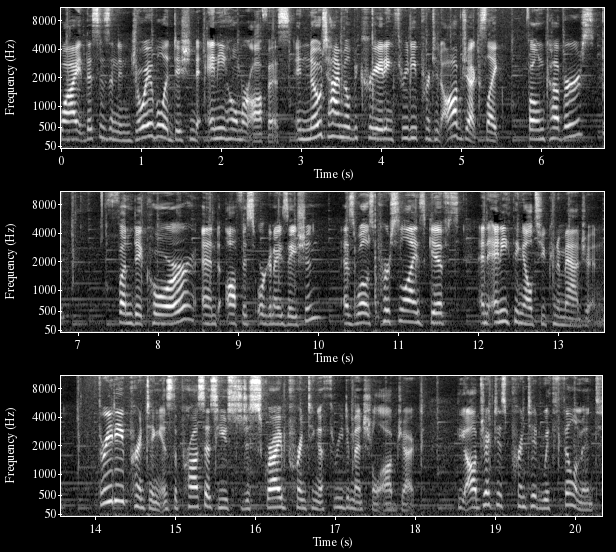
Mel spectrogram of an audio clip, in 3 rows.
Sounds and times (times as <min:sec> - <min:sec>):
Speech: 0:00.0 - 0:06.6, 0:07.5 - 0:18.0, 0:18.6 - 0:20.3
Music: 0:00.0 - 0:20.3.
